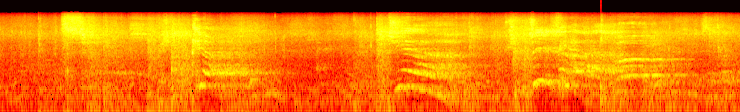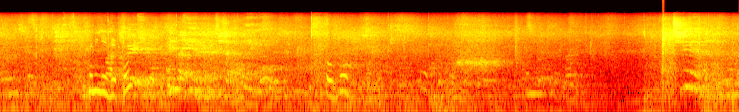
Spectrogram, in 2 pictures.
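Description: Kicks smack against padded body protectors.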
